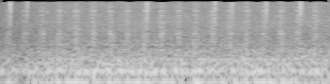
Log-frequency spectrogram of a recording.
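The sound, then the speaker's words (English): Faint clicks repeat in a steady, regular pattern over a constant low rumble and hiss, like a patterned radio signal buried in noise. No one speaks. “You hear that clicking? There's sort of a little ch-ch-ch-ch-ch-ch-ch. in the background, and then there's a clicking. And that clicking is in a pattern.”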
